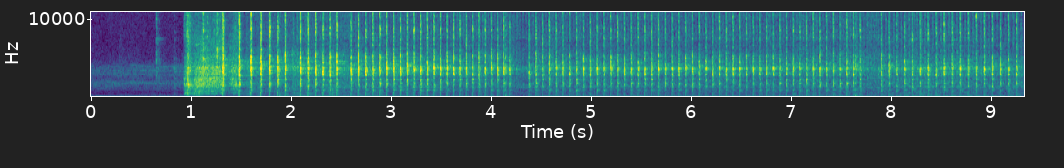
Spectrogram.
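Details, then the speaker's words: 1949 Allis Chalmers WD tractor revived with rusty cylinders, valves lapped, no exhaust fitted: uneven chugging at about 220 beats a minute with skipped beats and sharp exhaust pops; misfiring and backfiring, owner unsure, suspects a valve hanging open. "I can hear it obviously it's missing but I can almost hear like a it almost sounds like a flame flame front is getting into the exhaust something weird"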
